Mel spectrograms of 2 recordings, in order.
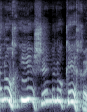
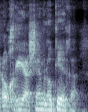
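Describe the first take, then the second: First: It is said in a put-on child's voice. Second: It is said in a deep man's voice.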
